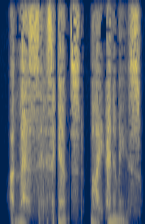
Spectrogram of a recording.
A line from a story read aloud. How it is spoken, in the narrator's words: whispered a soundless voice in my head that might have been mine but felt like Coyote's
